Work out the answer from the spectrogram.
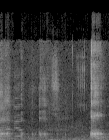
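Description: A short, low belch near the end, after some faint throaty noises in a quiet room.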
